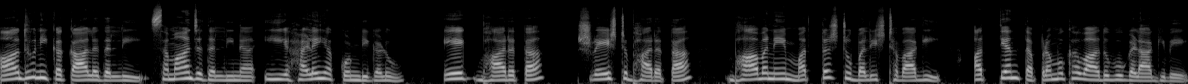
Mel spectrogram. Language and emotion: Kannada, neutral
